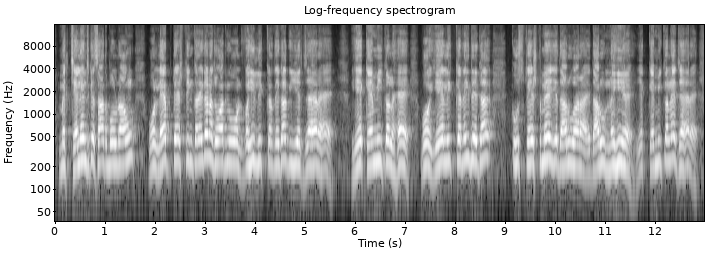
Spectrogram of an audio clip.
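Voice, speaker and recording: A man speaking as an activist in an interview, forceful and repeating his points with emphasis. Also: high voice, normal speed. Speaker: campaign activist. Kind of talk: interview, political criticism.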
